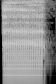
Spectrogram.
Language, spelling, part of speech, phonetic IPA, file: Russian, э-э, interjection, [ɛː], Ru-э-э.ogg
- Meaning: alternative spelling of э (e)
